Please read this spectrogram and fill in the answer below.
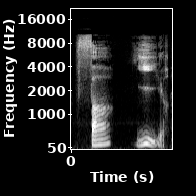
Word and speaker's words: faillir: Okay, so you don't pronounce this I here, okay? Faillir.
